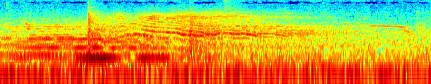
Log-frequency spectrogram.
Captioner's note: door creaks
